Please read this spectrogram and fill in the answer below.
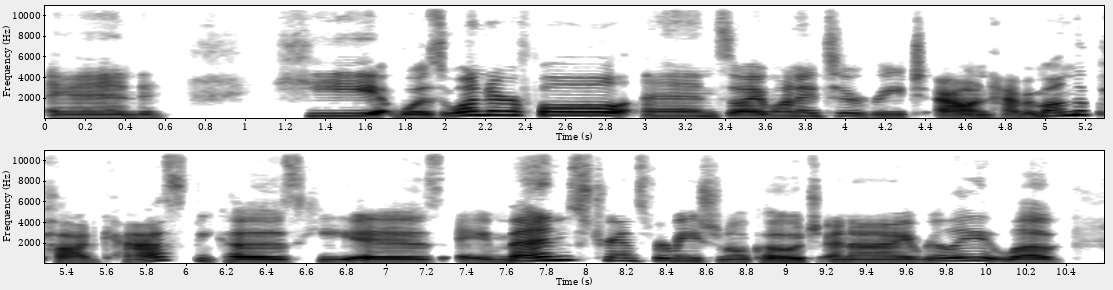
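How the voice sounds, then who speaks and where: Against a quiet background, a woman with a plain, everyday voice speaks at a fairly high pitch with lively intonation. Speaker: podcast host. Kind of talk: podcast intro.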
